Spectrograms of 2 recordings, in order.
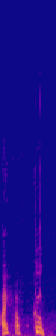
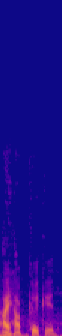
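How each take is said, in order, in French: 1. La terminaison est une seule consonne, pas de syllabe en plus. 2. La terminaison se prononce comme une syllabe en plus. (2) "Why you say I have cooked it?"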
